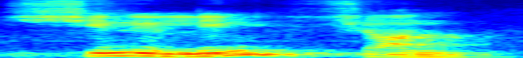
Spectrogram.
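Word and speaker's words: Qinling Shan: शान है बाद में, शिनलिंग शान। यहाँ पर टी साइलेंट है तो क्या कहेंगे इसको? शिनलिंग शान।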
